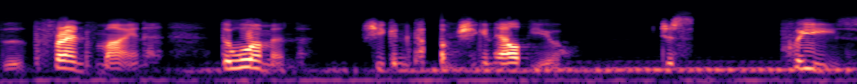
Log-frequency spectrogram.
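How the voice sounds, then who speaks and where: Through a thin, tinny phone line comes a worried, courteous caller. He is earnest and hesitant, repeating himself as he tries to help, in a mid-pitched voice from a horror radio play. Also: expressive, unhurried, background noise. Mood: anxious, reassuring. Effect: telephone filter. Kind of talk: horror audio drama acting.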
